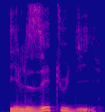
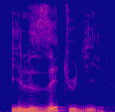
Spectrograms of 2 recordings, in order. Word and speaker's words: ils étudient: so and t, well, you don't pronounce it, so you will get ils étudient. All right, ils étudient.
